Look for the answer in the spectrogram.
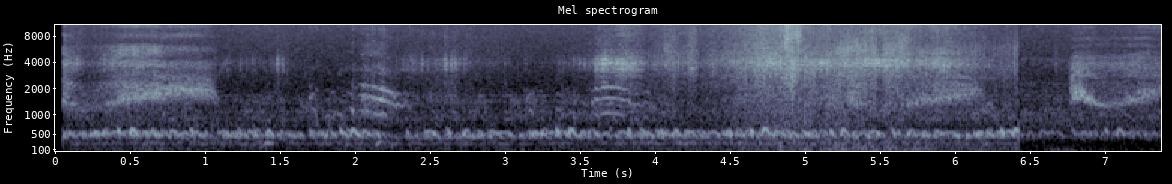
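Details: Male Black grouse fighting at a lek in northern Sweden in April 2021 bubble continuously in a low, dove-like rolling chorus, broken by occasional harsh hissing sneezes and brief higher notes.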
